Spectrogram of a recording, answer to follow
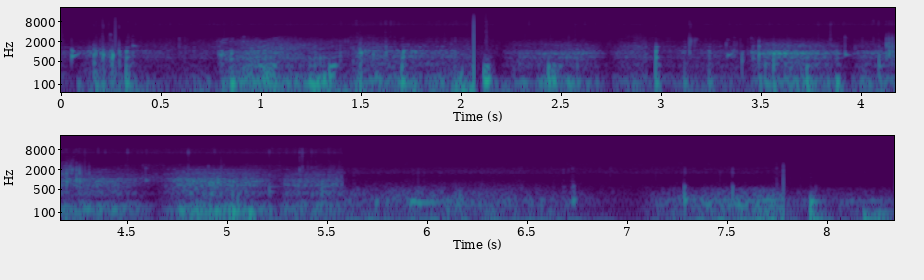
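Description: Muffled underwater noise picked up through an action camera's housing while a free diver swims and handles his catch: irregular water rushing, gurgling and small knocks. After about five and a half seconds the higher sounds drop away, leaving a duller low rumble.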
